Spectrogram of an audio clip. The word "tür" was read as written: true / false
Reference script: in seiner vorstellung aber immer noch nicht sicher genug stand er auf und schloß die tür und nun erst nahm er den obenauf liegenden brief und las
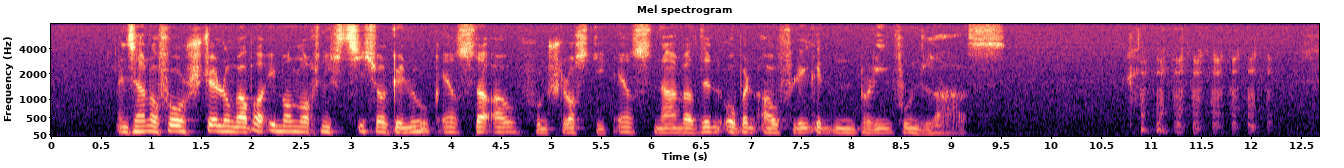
false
